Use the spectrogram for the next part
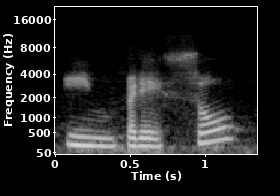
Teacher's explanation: En el ejemplo, impresora, nos fijamos que la que suena más es la sílaba SO. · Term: sílaba tónica, sílabas tónicas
